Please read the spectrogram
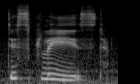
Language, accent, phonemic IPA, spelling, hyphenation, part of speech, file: English, US, /dɪsˈpliːzd/, displeased, dis‧pleased, adjective / verb, En-us-displeased.ogg
- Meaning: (adjective) Not pleased or happy with something; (verb) simple past and past participle of displease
